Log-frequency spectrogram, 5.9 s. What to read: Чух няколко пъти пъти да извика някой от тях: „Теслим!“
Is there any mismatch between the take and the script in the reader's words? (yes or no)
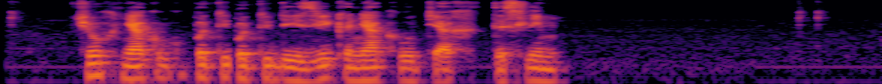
no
